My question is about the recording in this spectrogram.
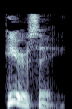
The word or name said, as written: hearsay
